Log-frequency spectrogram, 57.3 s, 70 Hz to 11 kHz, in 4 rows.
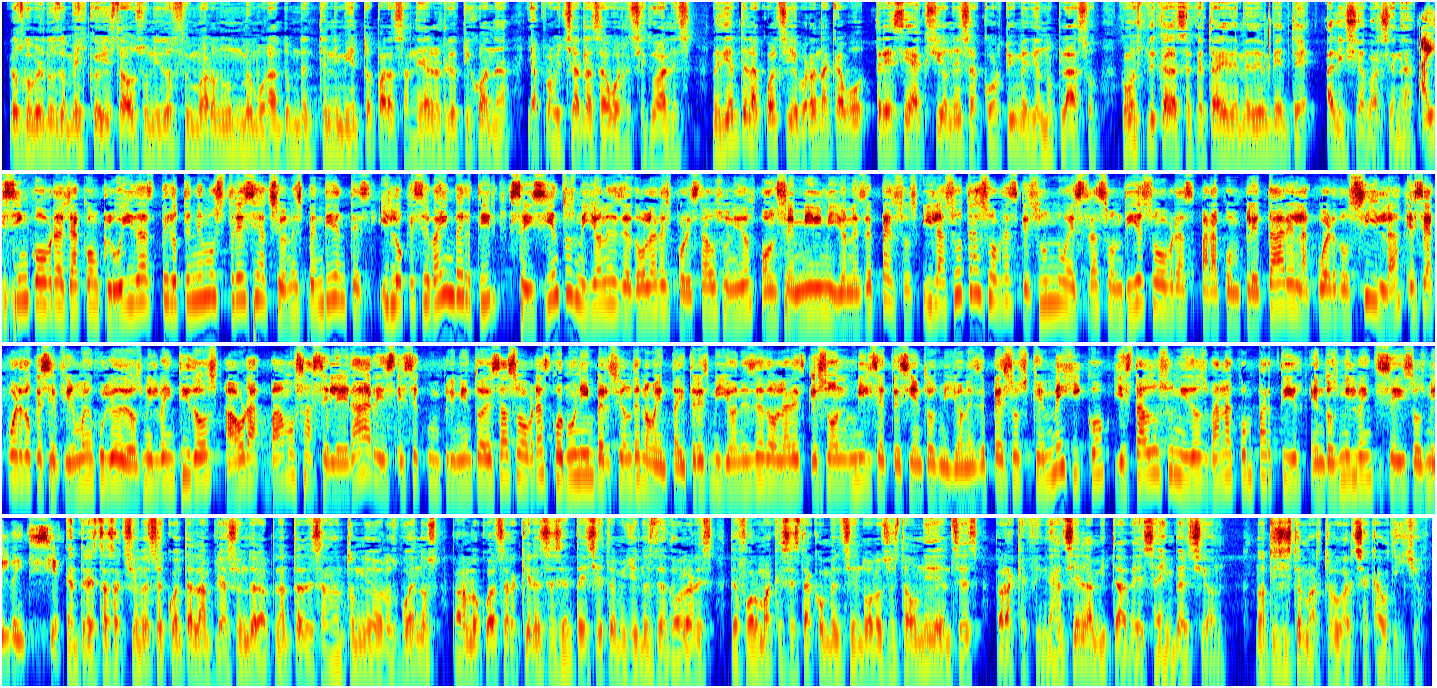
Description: audio Los gobiernos de México y Estados Unidos firmaron un memorándum de entendimiento para sanear el Río Tijuana y aprovechar las aguas residuales, mediante la cual se llevarán a cabo 13 acciones a corto y mediano plazo, como explica la secretaria de Medio Ambiente, Alicia Bárcena.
